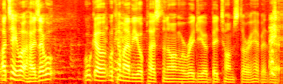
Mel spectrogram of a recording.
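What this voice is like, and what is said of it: Foreign English accent. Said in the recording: “your accents. I'm just like, talk more.”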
